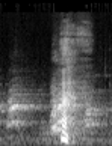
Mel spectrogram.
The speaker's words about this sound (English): Well, I had no idea there were so many dogs in the neighborhood. Oh, boy, and they look hungry.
